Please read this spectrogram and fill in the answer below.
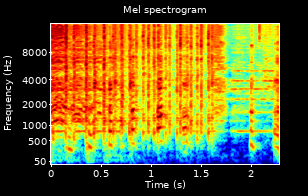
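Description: A short burst of recorded music played from a tabletop push-button sound-effect box, pressed to mark a hit card. It cuts off a little before the end.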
